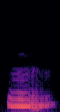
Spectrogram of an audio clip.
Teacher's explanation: The bottom lip goes backward inside the mouth and between the teeth and it's voiced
